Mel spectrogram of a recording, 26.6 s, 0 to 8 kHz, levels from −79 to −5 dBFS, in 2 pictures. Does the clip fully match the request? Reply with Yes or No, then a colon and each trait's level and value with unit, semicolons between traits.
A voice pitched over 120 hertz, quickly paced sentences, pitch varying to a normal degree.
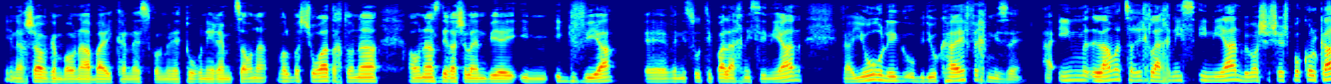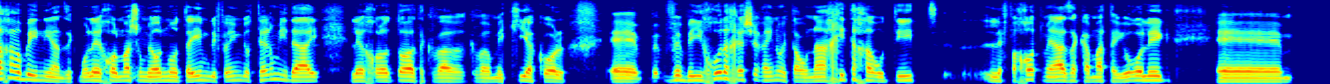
Yes: low, 135 Hz; fast, 165 wpm; average, 4.1 semitones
